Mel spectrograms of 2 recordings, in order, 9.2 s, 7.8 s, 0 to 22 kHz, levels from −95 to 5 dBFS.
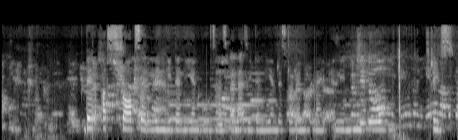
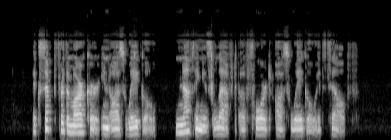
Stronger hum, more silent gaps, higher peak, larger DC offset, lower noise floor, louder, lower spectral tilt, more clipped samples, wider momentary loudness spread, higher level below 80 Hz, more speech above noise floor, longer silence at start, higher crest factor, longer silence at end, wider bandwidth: neither; neither; about the same, -2 dBFS vs -2 dBFS; neither; second, -43 dBFS vs -80 dBFS; second, -22 LUFS vs -19 LUFS; second, -3 dB/octave vs -4.5 dB/octave; neither; first, 19 LU vs 14 LU; first, -60 dBFS vs -66 dBFS; second, 21 dB vs 61 dB; second, 0.05 s vs 0.65 s; about the same, 20 dB vs 18 dB; second, 0 s vs 0.95 s; first, 11.5 kHz vs 9.4 kHz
